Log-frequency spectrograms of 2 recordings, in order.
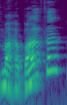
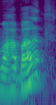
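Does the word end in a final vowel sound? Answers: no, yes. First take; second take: yes; no. First: The word ends with a final vowel sound. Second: The word ends on a consonant, no final vowel. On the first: "sometimes there's an A" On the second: "sometimes there isn't"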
